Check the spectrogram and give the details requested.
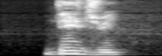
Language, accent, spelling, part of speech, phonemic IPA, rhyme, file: French, Canada, déduit, verb / adjective / noun, /de.dɥi/, -ɥi, LL-Q150 (fra)-déduit.wav
- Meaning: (verb) 1. past participle of déduire 2. third-person singular present indicative of déduire; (adjective) deducted; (noun) sexual intercourse, sex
